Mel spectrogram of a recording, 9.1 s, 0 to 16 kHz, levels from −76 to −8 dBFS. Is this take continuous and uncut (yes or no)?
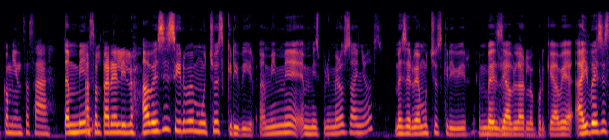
no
